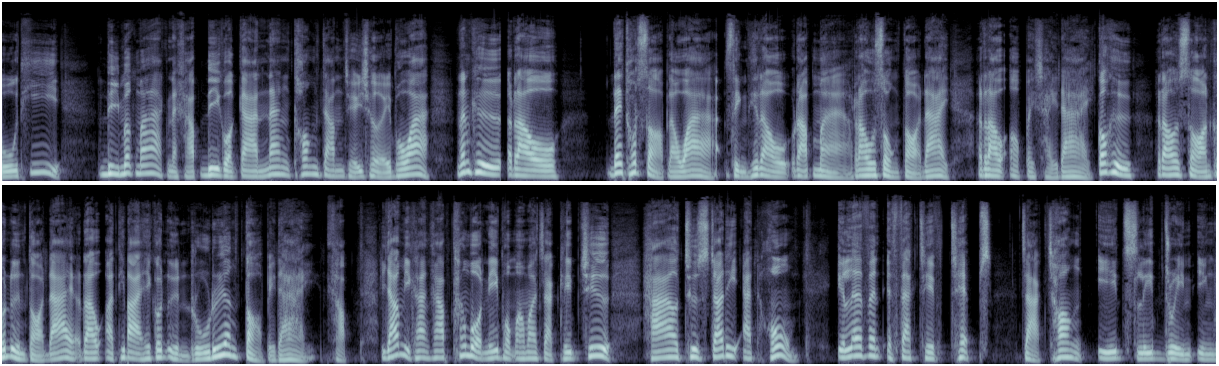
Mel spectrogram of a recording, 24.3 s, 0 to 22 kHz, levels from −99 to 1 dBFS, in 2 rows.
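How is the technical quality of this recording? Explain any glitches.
The speech has four brief skips where compressed frames were skipped, at 4.97, 13.40 and 15.40 s, and from 21.99 to 22.01 s. Each time the audio jumps ahead by roughly 70, 70, 100 and 50 ms, which fits whole frames of about 23.2 ms going missing.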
